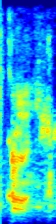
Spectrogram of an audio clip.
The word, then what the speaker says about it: Khan: With with my last name Khan. Shout me out. Um on Conversations, my last name is Kong. King Kong.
